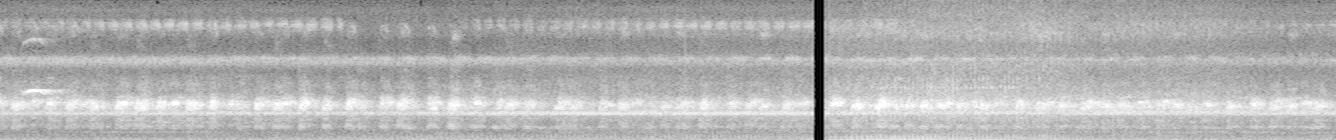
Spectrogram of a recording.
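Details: Frogs chorusing at dawn by rice fields: steady high pulsed trilling, broken by a brief cut in the sound about two-thirds through, after which a low rumbling noise joins the calls.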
